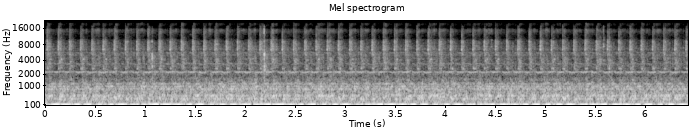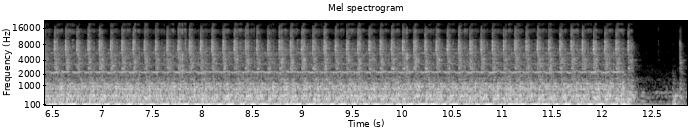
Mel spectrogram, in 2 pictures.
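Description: A sewing machine runs fast, stitching decorative patterns in a steady, continuous high-speed whir that holds level and close, then cuts off abruptly near the end.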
